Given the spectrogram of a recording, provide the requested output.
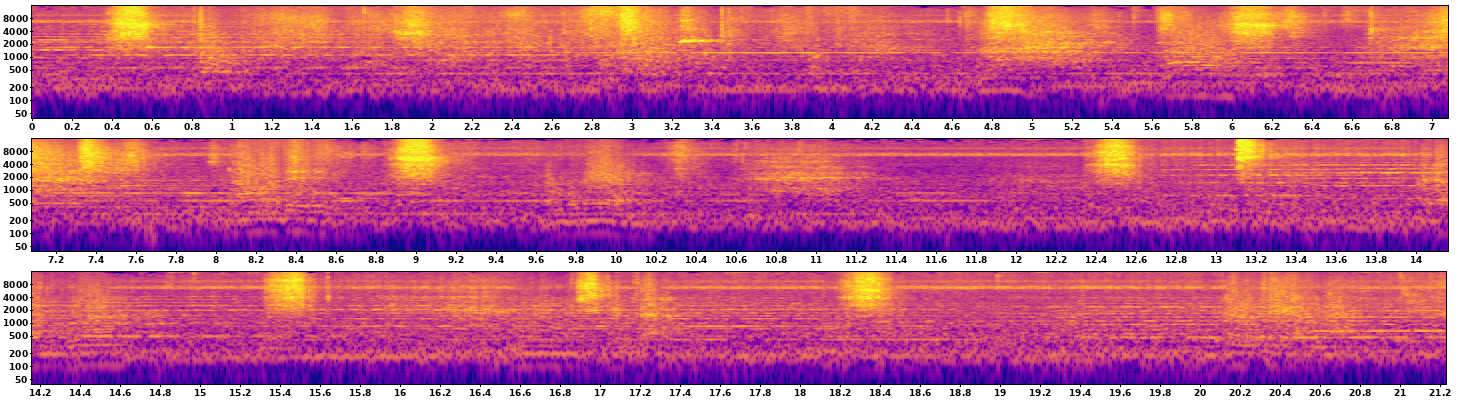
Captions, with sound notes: [chuckles] Thank you, too. You know what I mean. -You know what? -[Judith sniffles] I'll miss you. But wait a moment.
